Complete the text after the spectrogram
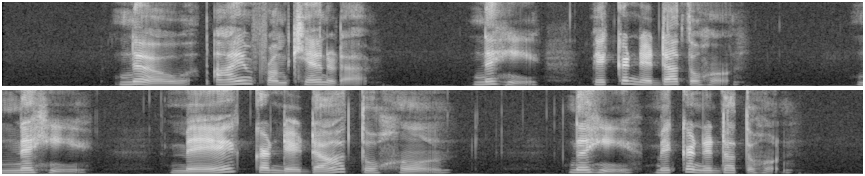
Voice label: Punjabi No I am from Canada

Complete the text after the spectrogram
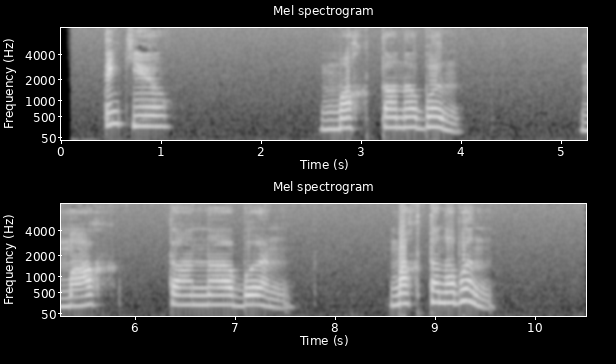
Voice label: Thank ou, Sakha

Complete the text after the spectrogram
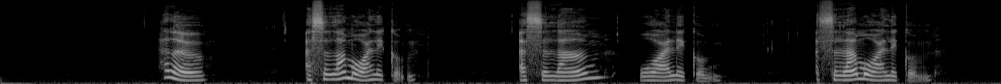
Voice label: "Hello", Punjabi

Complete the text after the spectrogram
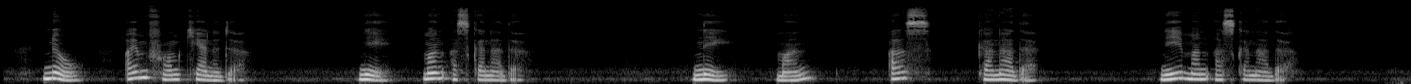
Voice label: No I am from Canada, tajik

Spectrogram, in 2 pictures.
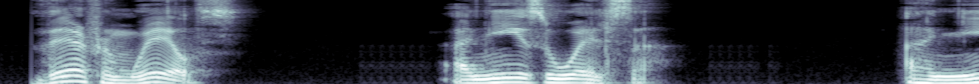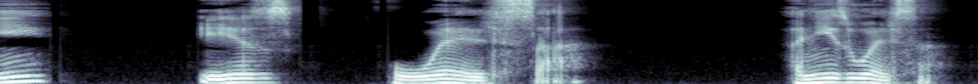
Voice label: RUS They're from Wales

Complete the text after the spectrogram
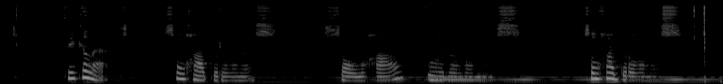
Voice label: Take a right, kazakh

